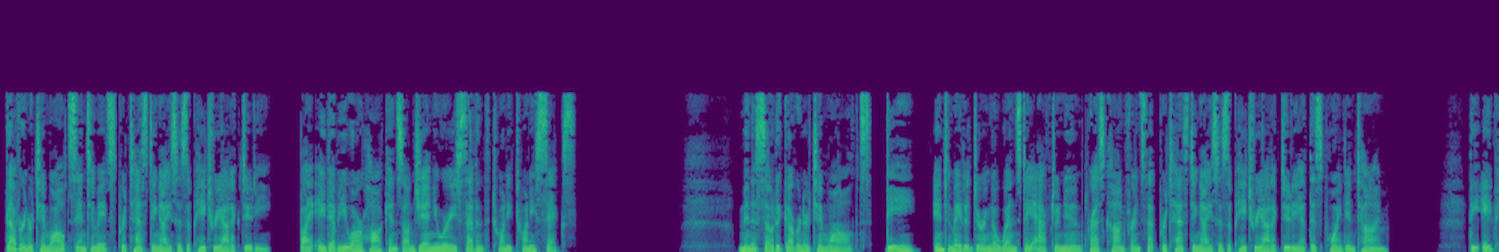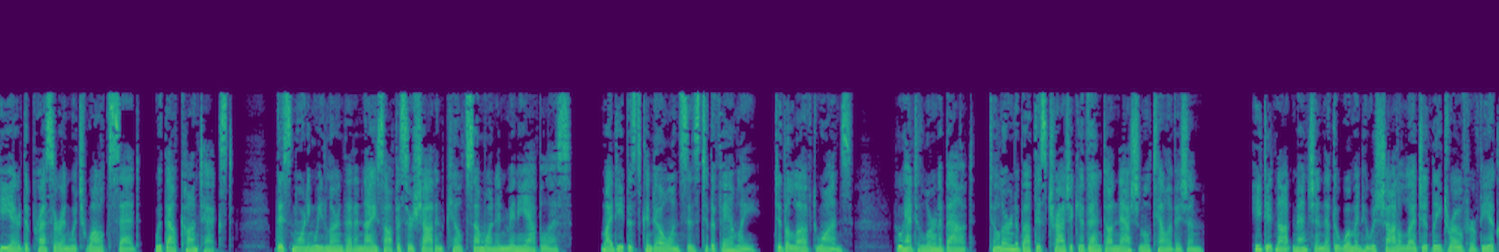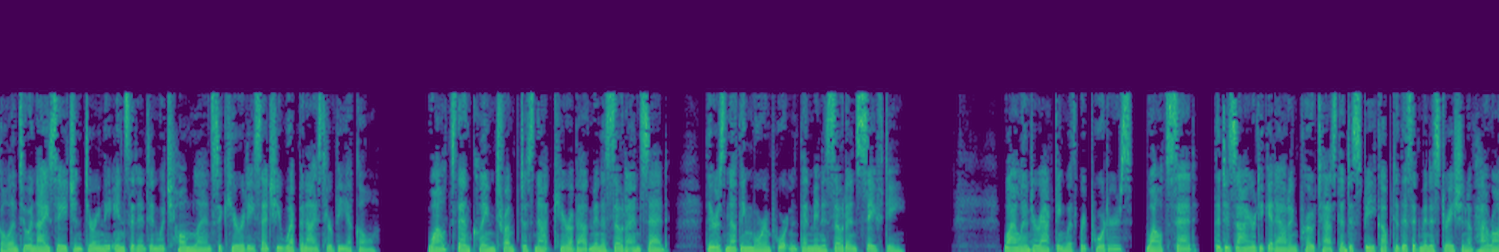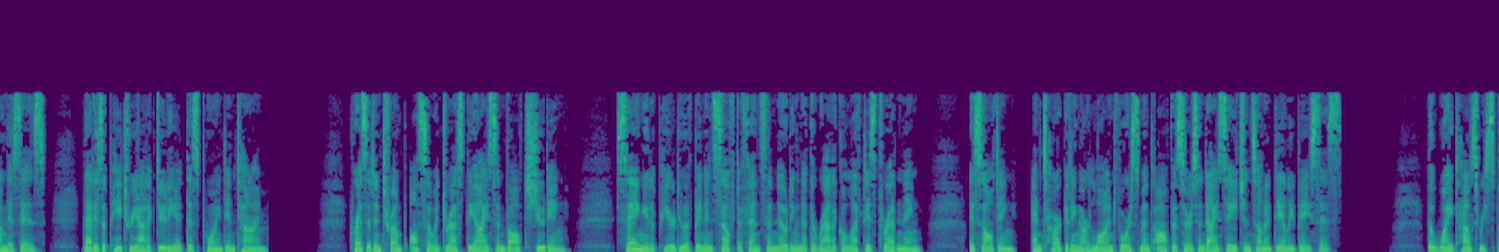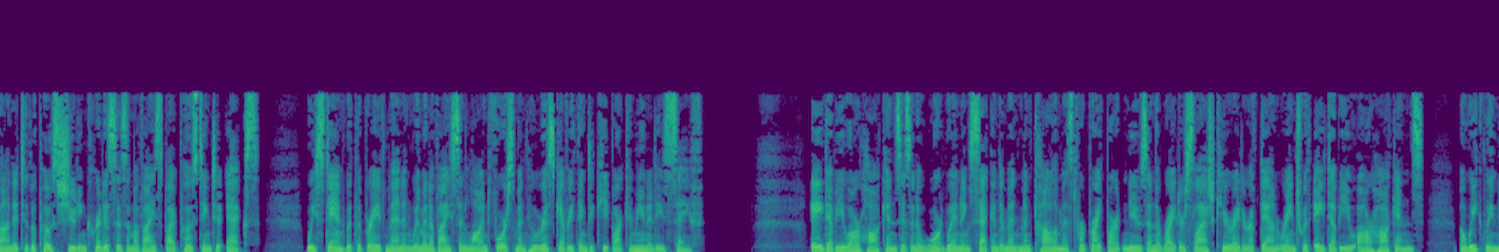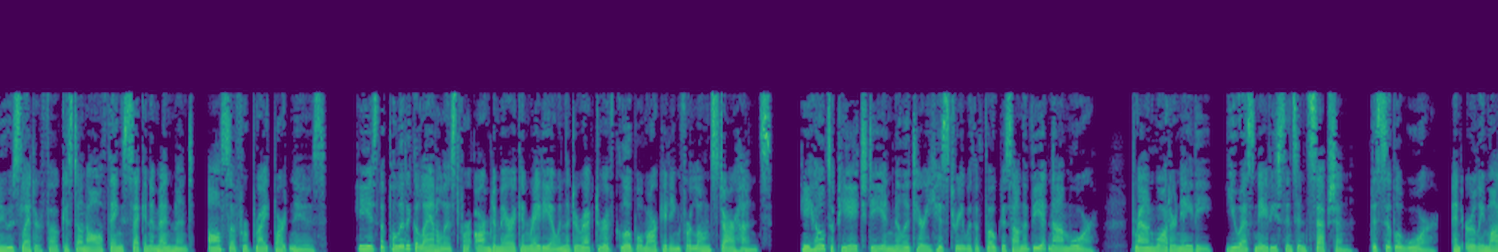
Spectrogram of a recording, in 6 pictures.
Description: Minnesota Gov. Tim Walz speaks during a press conference at the State Capitol building on
Minnesota Gov. Tim Walz (D) intimated during a Wednesday afternoon press conference that protesting ICE is “a patriotic duty at this point in time.”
